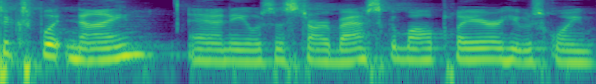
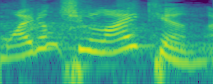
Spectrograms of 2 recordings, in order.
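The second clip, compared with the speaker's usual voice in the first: higher, louder surprised question, lightly voiced; surprised friend; 7 semitones higher, 6 dB louder than usual. Best friend quizzing her about the boy, higher and louder in surprise. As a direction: voice the friend pushing back, raised and louder.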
